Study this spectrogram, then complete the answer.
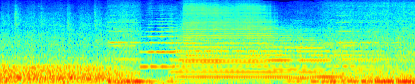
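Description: A locomotive horn blows loudly and steadily.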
